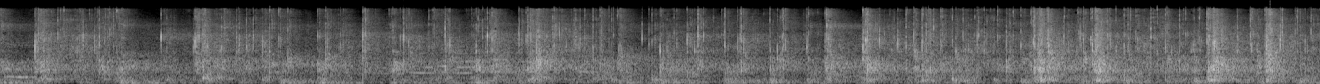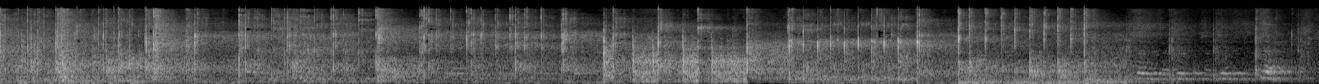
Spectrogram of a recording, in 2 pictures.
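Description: Tap shoes of several dancers striking a wooden stage floor in fast, dense rhythms, with heavier heel thuds among the taps. The tapping thins out near the end as the dancers stop.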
